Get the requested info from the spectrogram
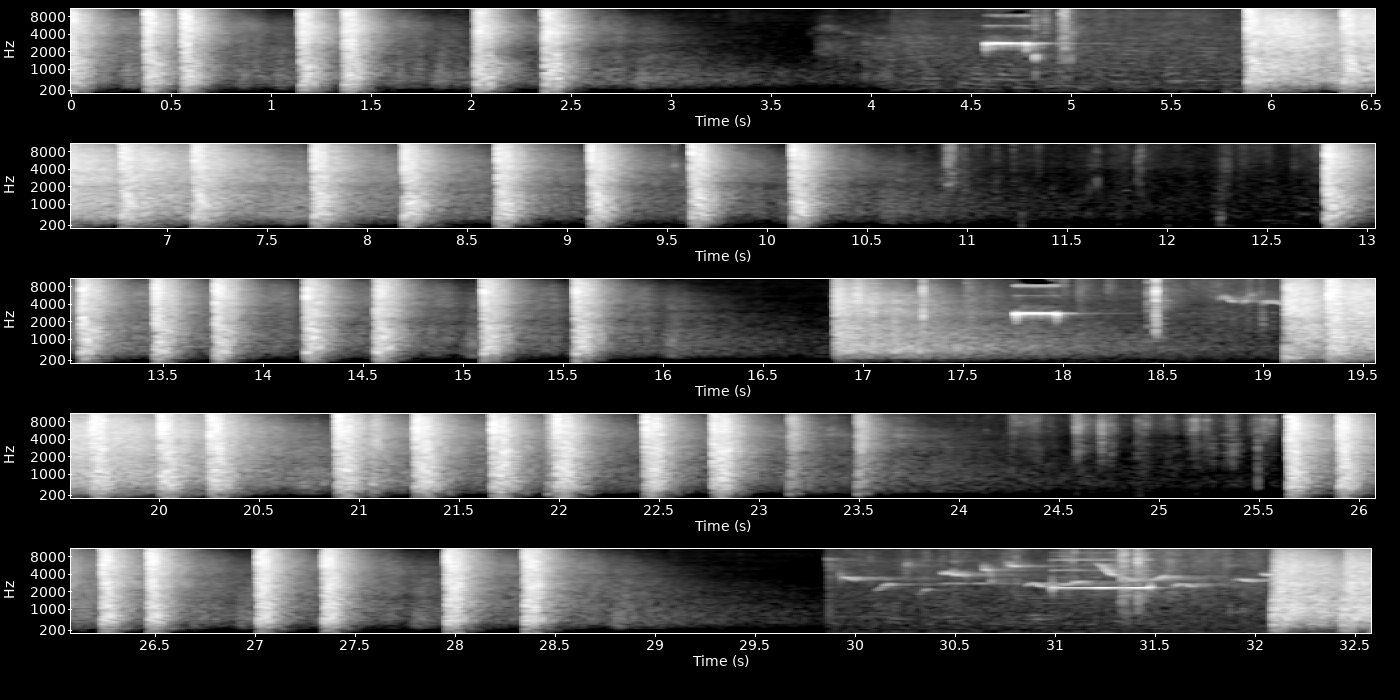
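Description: Glock pistols firing rapid strings of shots in practical shooting, several runs of quick shots a fraction of a second apart with pauses between them. A short, high electronic shot-timer beep sounds twice, each time just before a run of shots.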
